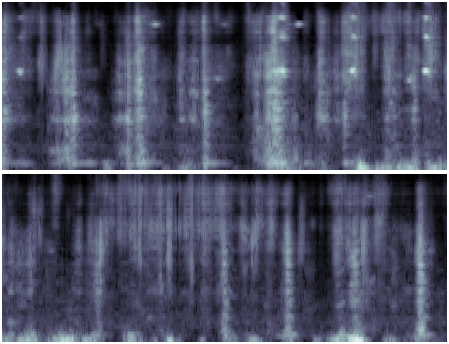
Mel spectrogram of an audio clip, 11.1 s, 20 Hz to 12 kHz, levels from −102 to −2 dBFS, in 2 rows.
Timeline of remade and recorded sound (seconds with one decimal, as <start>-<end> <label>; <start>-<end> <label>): 0.0-11.1 remade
